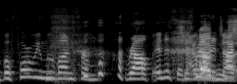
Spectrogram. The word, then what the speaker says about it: Ralph Ineson: Because there's Ralph Ineson, that's how you say his name, who was in Game of Thrones and Chernobyl and Another Year.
